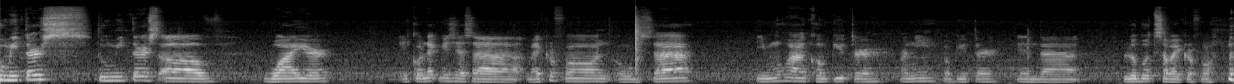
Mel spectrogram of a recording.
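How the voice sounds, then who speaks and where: At a fairly slow pace with long, frequent pauses, the speaker uses ordinary pitch variation against noticeable background noise. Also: man. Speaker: product reviewer. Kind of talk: casual unboxing review. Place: home room. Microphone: phone near.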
